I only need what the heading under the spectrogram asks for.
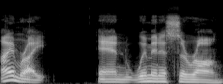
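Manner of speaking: normal talking voice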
